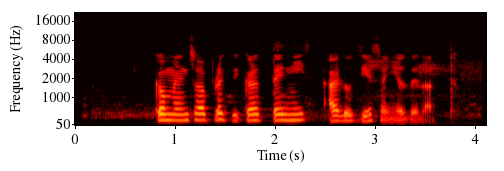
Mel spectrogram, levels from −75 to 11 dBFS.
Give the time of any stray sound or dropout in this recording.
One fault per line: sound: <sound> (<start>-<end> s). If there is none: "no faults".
no faults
